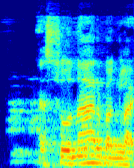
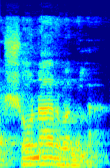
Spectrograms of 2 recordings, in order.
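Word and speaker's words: সোনার বাংলা: You know, in Bengali, sa is pronounced as sh. They don't say Sonali, they say Shonali. Sonar Bangla, Shonar Bangla.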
